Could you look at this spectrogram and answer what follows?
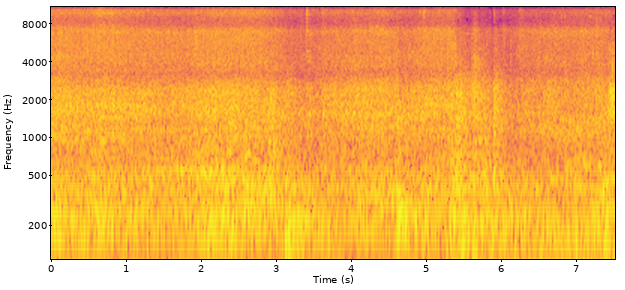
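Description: Heavy vehicle engines running. A truck's steady low engine hum fades in the first second, then a coach bus drives slowly down the pontoon ramp toward the listener, with a single knock about three seconds in.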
